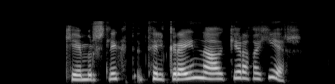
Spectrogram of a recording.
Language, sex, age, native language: Icelandic, female, 30-39, Icelandic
